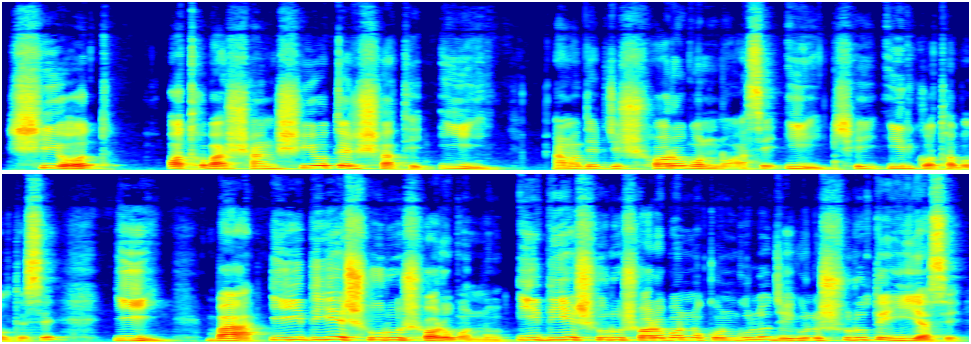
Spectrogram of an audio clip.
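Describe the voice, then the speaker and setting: A man teaching a recorded online language lesson, patiently restating each rule with emphasis. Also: on the high side. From Bangladesh.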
